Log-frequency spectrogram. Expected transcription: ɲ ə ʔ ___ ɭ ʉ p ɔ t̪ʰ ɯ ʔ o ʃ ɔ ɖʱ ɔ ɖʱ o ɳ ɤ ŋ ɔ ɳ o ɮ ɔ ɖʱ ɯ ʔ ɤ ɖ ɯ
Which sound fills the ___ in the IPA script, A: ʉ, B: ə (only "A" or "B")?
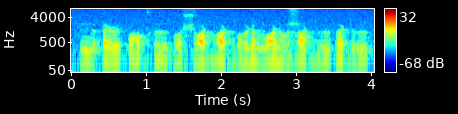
B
